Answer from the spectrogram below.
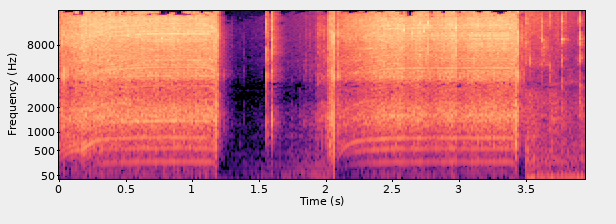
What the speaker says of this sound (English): Now I'm going to tap the holes for the end stop bolts with an M3 tap.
